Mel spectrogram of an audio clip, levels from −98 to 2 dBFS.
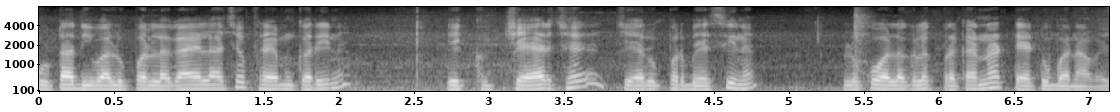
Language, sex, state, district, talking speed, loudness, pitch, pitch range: Gujarati, male, Gujarat, Gandhinagar, 160 wpm, -16 LUFS, 135 Hz, 130-145 Hz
